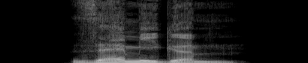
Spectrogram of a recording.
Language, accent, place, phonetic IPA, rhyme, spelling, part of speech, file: German, Germany, Berlin, [ˈzɛːmɪɡəm], -ɛːmɪɡəm, sämigem, adjective, De-sämigem.ogg
- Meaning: strong dative masculine/neuter singular of sämig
